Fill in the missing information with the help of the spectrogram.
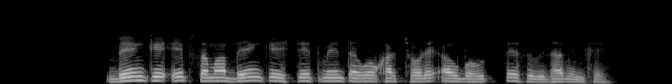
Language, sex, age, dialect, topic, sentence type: Chhattisgarhi, male, 25-30, Eastern, banking, statement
